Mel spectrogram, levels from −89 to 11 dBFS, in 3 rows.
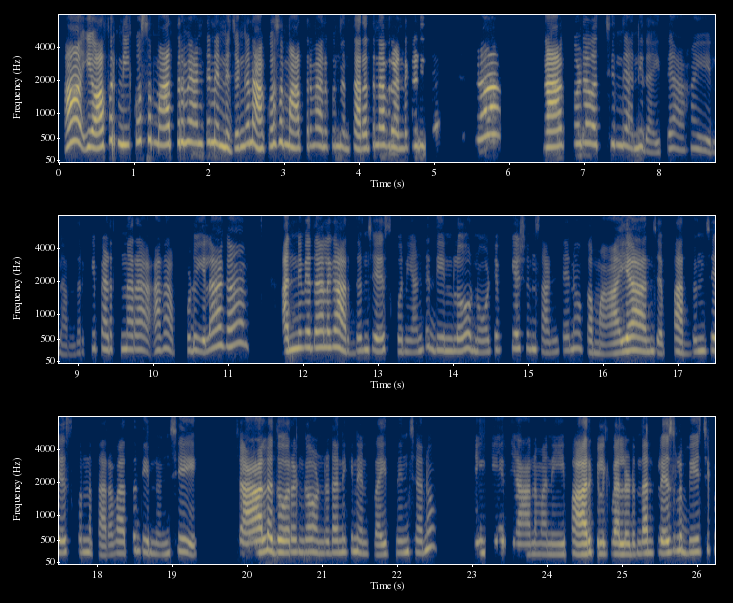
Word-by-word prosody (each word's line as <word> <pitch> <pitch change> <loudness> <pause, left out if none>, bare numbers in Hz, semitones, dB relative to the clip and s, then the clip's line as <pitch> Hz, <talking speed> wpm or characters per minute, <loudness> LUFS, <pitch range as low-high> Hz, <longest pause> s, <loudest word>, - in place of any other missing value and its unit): ఆ! - - +12 0.2
"ఈ - - +5
ఆఫర్ 450 +7 +3
నీకోసం 425 +5 -1
మాత్రమే" 410 +3 +4
అంటే 390 +2 -4
నేను 355 -4 +3
నిజంగా 300 +7 -3
నాకోసం 355 +8 +3
మాత్రమే 325 +4 -2
అనుకున్నాను. 320 -3 -9
తర్వాత 285 +4 +1
నా 355 - +6
ఫ్రెండ్‌కి 295 0 -2
అడిగితే, 335 +1 -8 0.7
"ఆ! - - +9 0.8
నాకు 330 +2 +9
కూడా 395 +1 -2
వచ్చింది," 365 -1 -7
అనీది, 295 -4 -8
అయితే 210 +8 -17
"ఆహా! 270 +4 -20 0.2
ఈళ్ళందరికీ 210 +7 -21
పెడుతున్నారా," 285 0 -8 0.2
అని 300 +3 -11
అప్పుడు 270 +4 -14
ఇలాగా 350 +6 -3 0.7
అన్ని 295 +4 0
విధాలుగా 325 +1 -1
అర్థం 255 +4 -13
చేసుకొని, 250 -2 -8
అంటే 270 +7 -15
దీనిలో 255 -1 -8 0.2
నోటిఫికేషన్స్ 285 +3 -12
అంటేనే 265 +6 -17
ఒక 240 -5 -14
మాయ 210 +5 -1 0.2
అని 245 +1 -8
చెప్పి 205 +5 -13
అర్థం 240 +5 -13
చేసుకున్న 250 0 -7 0.2
తర్వాత, 220 +4 -10 0.2
దీని 235 -2 -10
నుంచి 240 +5 -10 0.8
చాలా 240 +5 +5
దూరంగా 250 +1 -2
ఉండడానికి 245 +2 -10
నేను 225 -2 -12
ప్రయత్నించాను. 240 - -9 0.6
ఇంకే 470 - -13 0.2
ధ్యానమని, 210 0 -9 0.2
పార్కులకి 215 +1 +3
వెళ్లడం 210 0 -2
దాని 240 0 -2
ప్లేస్‌లో 250 +5 -1
బీచ్‌కి 260 +3 -8
270 Hz, 130 wpm, -21 LUFS, 235-320 Hz, 0.8 s, ఆ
